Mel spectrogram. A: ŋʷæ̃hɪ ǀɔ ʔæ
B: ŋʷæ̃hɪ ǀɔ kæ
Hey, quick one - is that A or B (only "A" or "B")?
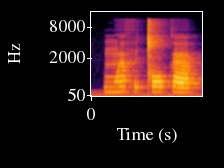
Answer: B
